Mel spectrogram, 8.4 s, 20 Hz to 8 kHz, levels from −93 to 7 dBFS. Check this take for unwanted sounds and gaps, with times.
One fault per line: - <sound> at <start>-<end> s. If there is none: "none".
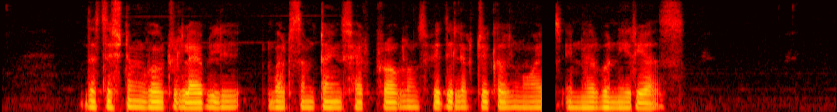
- dropout at 5.4-5.6 s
